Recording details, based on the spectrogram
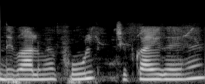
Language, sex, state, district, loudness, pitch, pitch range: Hindi, female, Bihar, Araria, -16 LUFS, 235 Hz, 230-260 Hz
